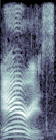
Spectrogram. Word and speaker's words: Aerys: Okay, back to looking properly Pronounced like air aris aerys. Aerys.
